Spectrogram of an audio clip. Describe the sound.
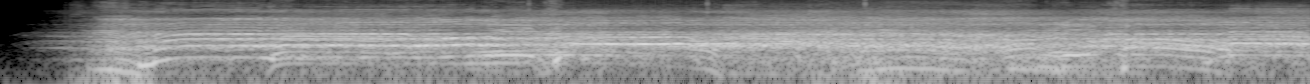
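Iranian lawmakers at the nation's parliament chant "Death to America" loudly in unison while burning a U.S. flag, men's voices rising and falling in a steady repeated rhythm, sustained after a brief silent start.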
